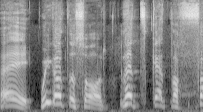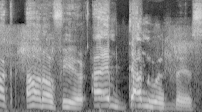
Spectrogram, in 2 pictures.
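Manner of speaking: high, shouted character voice. Passing the others while escaping with the sword: yelling in character. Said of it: "I'm just yelling".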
